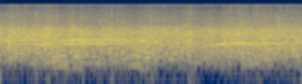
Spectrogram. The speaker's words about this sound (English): Give yourselves one more round of applause.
